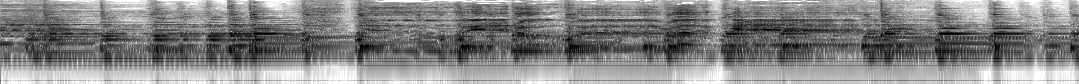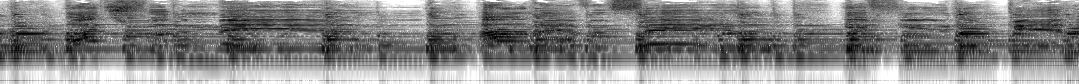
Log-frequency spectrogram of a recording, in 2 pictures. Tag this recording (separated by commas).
Music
